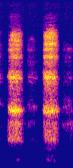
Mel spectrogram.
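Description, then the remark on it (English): A person imitates heavy breathing as during exercise: two loud, breathy inhales each followed by a shorter, softer exhale in a quick, steady rhythm, with no talking. “It's like if you exercise, you go, that's a different kind of breath as opposed to arousal.”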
